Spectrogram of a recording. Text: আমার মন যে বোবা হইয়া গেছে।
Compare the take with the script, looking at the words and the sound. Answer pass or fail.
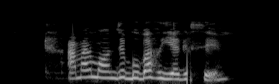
fail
